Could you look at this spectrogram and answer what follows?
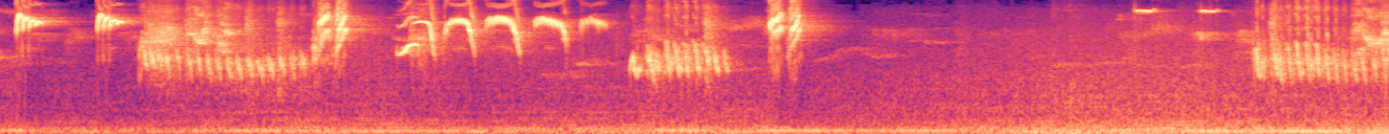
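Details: Orange-headed thrush in full song, a master and lure recording for caged birds: busy, harsh chattering phrases mixed with a rapid series of looping high whistles, then quieter high notes over a background hum.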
